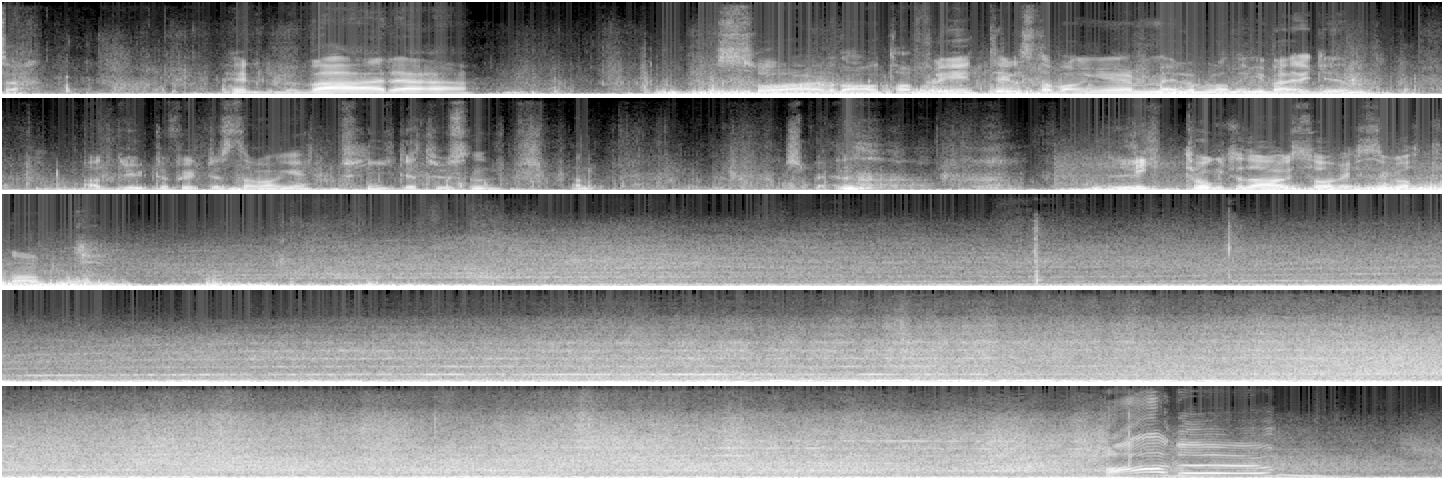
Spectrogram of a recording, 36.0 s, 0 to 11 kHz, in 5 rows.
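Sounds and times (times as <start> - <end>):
airliner engine whine: 0.0 - 9.6, 11.9 - 36.0
low drone: 12.3 - 36.0.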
